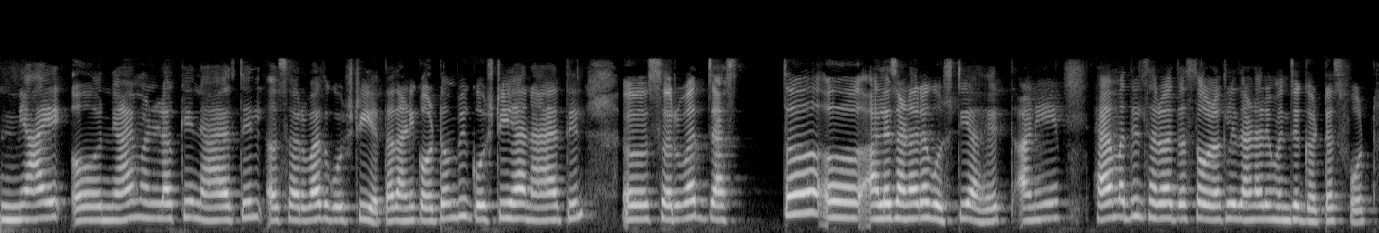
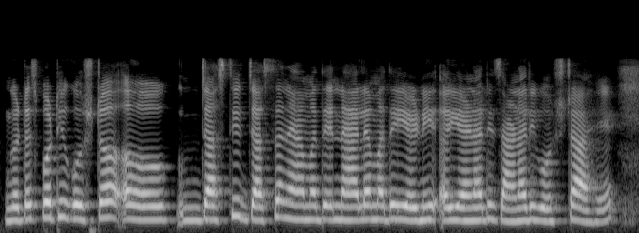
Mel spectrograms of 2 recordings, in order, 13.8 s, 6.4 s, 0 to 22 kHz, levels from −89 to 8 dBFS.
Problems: none marked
